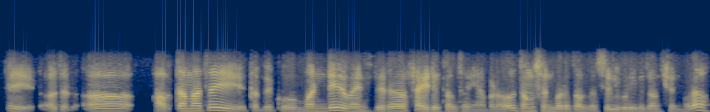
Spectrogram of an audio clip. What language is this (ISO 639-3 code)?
nep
